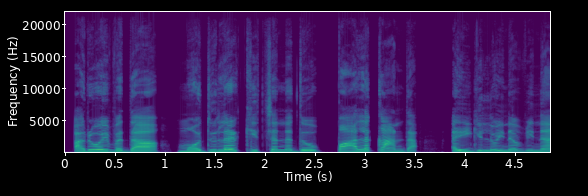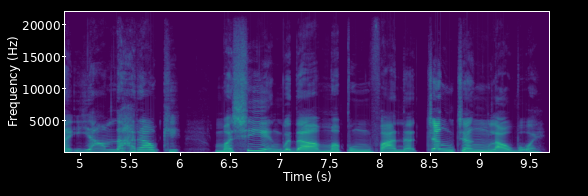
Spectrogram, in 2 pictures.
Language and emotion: Manipuri, happy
